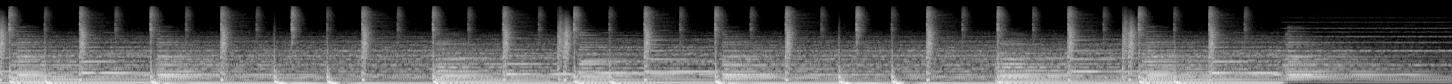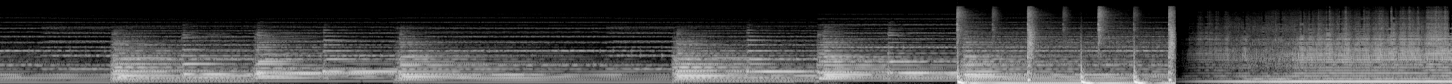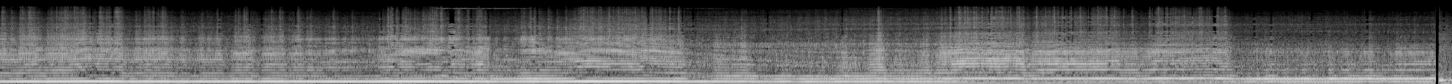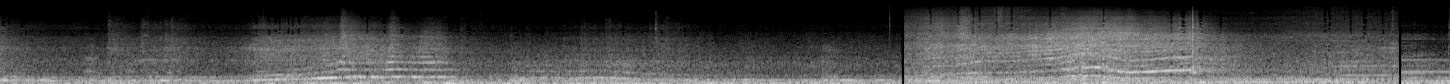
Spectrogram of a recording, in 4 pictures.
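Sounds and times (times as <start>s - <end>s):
car engine idling and pulling away: 24.2s - 58.0s.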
